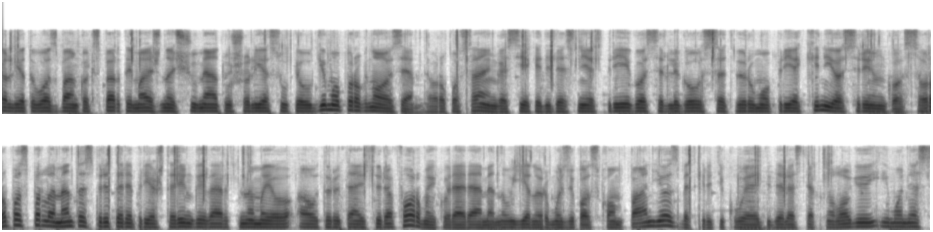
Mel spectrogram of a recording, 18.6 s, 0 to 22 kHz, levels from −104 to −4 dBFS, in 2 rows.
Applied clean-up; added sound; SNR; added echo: neural mask model RNNoise.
